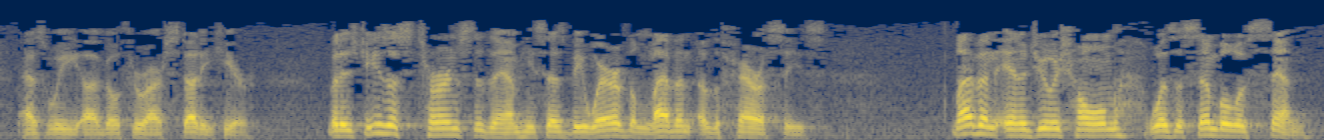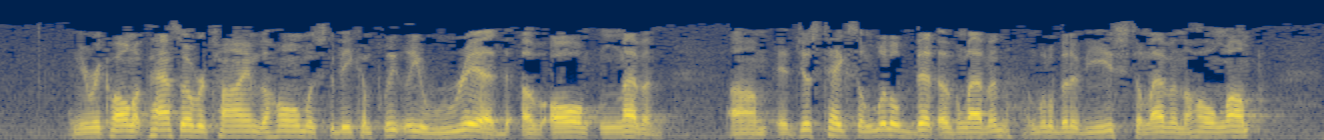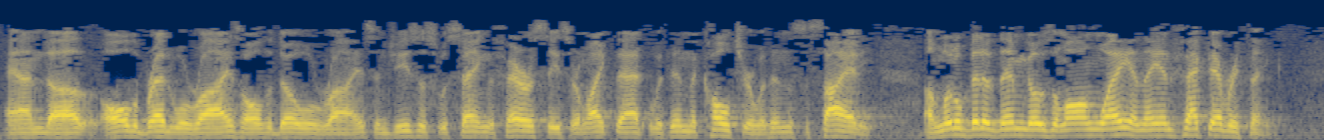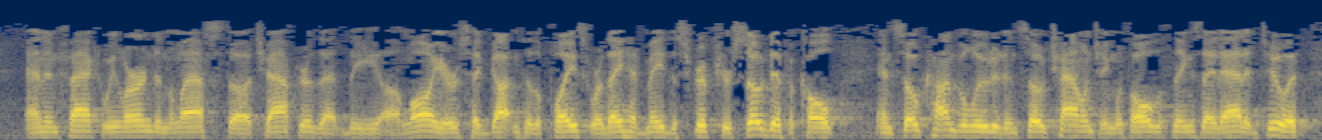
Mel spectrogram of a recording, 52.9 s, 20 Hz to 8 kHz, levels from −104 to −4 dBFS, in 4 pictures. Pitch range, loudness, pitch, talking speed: 100-120 Hz, -15 LUFS, 110 Hz, 170 wpm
